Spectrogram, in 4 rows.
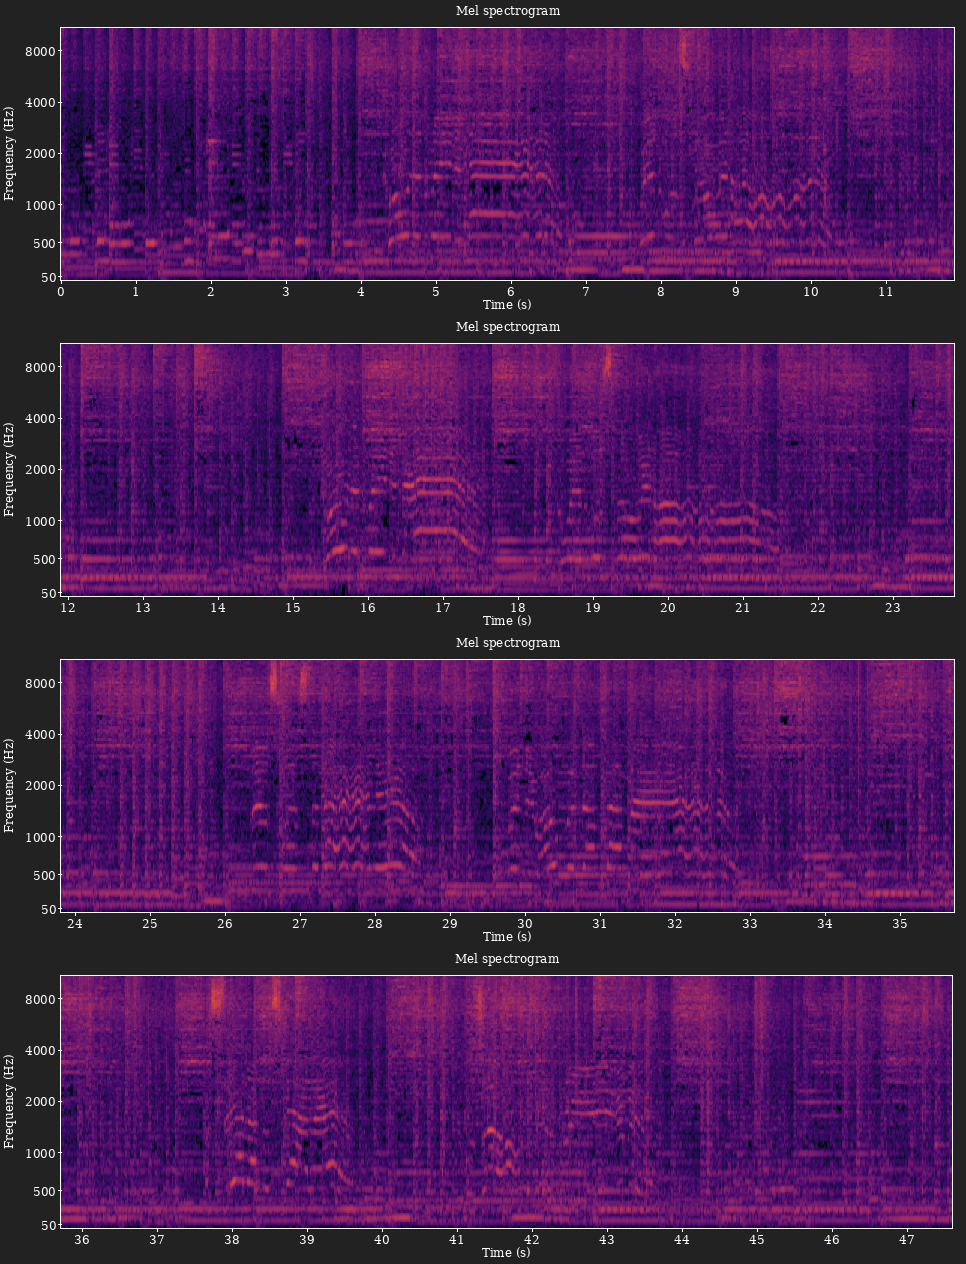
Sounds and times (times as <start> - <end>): Blues: 0.0 - 47.6
Drum: 0.0 - 47.6
Drum kit: 0.0 - 47.6
Guitar: 0.0 - 47.6.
